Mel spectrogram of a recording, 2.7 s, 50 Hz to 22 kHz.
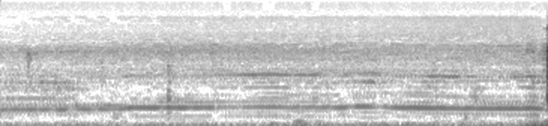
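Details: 1990 LHD Range Rover 3.9, right front driver's door electric window: steady, even motor hum as the glass travels, ending in a solid thunk at the stop, working normally.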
